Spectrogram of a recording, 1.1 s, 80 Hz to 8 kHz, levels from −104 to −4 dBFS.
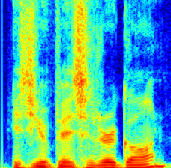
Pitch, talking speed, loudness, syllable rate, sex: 105 Hz, 210 wpm, -15 LUFS, 6.1 syllables/s, male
